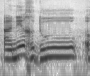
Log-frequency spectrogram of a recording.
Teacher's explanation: غین کا تلفظ ہے اس کا دھیان رکھنا، ایک تو حلق سے نکلے گا دوسرا پر کر کے نکلے گا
